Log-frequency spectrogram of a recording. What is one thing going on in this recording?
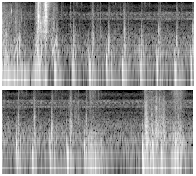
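Quick footsteps thud steadily on grass.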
